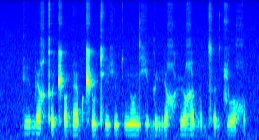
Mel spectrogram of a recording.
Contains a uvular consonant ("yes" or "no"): yes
